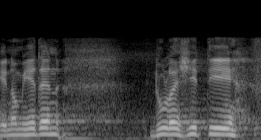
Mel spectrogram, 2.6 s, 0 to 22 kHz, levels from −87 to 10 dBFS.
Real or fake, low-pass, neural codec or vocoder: real; 7.2 kHz; none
